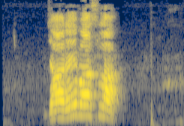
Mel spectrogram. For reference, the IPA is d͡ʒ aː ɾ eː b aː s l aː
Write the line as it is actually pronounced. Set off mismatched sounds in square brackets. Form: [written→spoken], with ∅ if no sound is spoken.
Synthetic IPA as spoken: d͡ʒ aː ɾ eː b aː s l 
